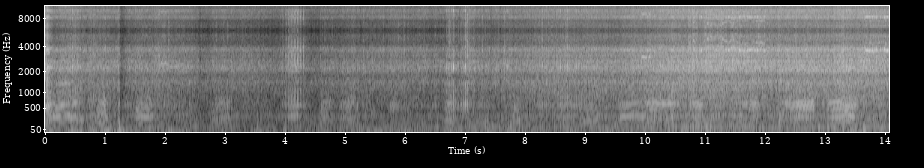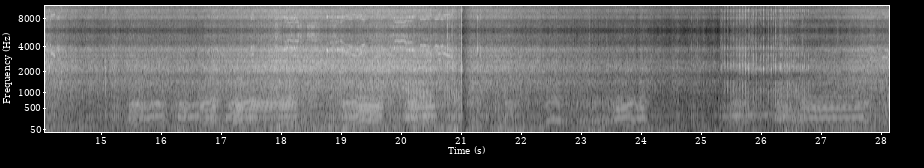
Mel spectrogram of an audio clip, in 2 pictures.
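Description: Dirt-bike engine running under load on a rough trail, its pitch rising and falling as the throttle is opened and closed. A single sharp click about three-quarters of the way through.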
